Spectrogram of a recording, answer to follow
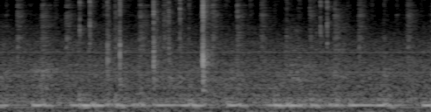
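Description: Scattered clicks of a computer keyboard and mouse, the sharpest about two seconds in, over low background music.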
